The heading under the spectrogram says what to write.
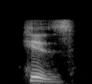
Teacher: instead of he's he's and using an e sound we want to use a short I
